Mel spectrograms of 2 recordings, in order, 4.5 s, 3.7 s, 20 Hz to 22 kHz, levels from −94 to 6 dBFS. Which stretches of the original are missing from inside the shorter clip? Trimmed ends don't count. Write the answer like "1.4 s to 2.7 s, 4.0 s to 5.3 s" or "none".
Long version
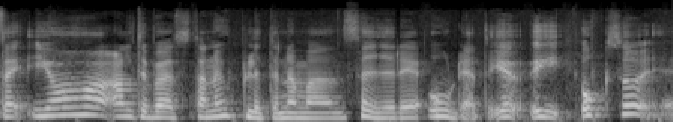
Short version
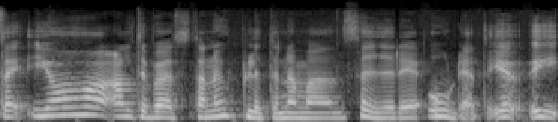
none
